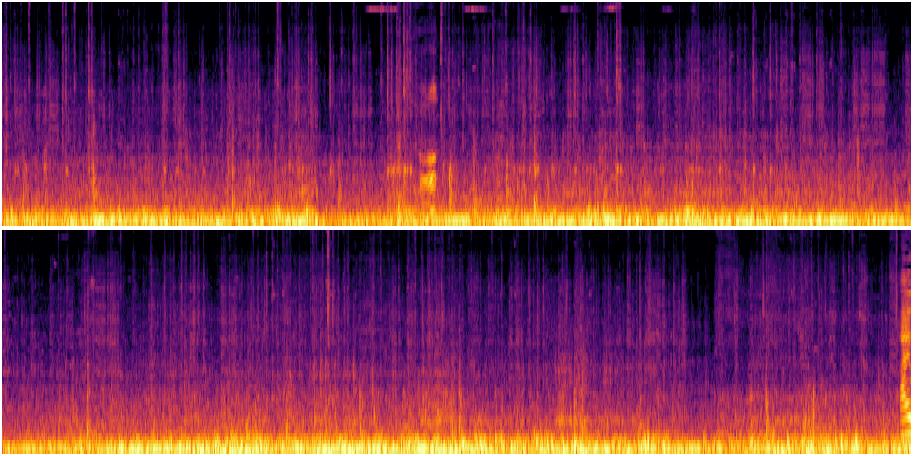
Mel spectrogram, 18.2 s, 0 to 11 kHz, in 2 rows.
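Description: Inside a 1990 Lada Samara (VAZ-2108) rolling slowly downhill over a broken, rocky gravel track: a steady low rumble from the car and tyres, with frequent knocks and rattles as the suspension and body go over loose rocks.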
